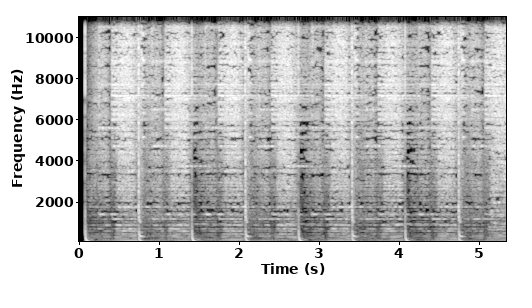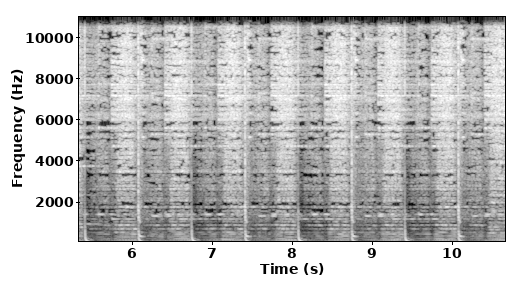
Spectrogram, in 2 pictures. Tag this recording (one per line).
electronic
100BPM
synth
Future-bass
music
dance
D
edm
loop
key-of-D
